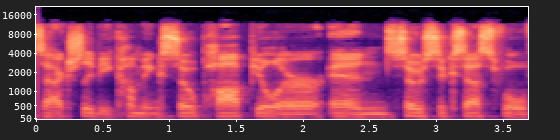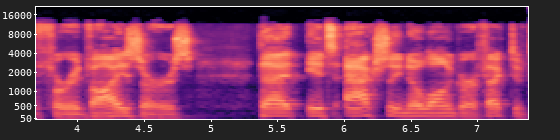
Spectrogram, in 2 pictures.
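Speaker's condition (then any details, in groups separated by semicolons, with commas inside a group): No condition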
